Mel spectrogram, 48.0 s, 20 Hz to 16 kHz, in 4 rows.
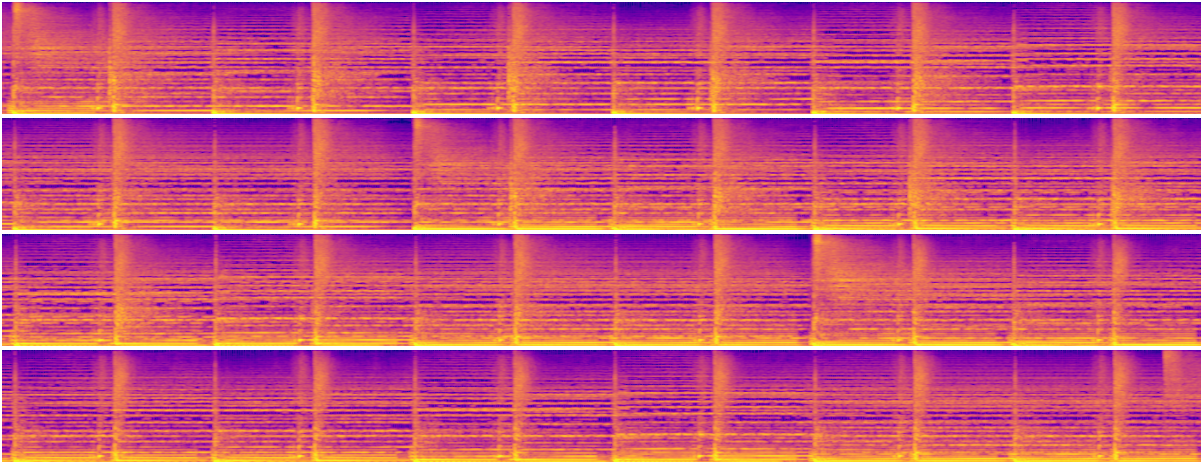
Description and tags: Loop Little Big Adventure 02
A music loop to be used in fast paced games with tons of action for creating an adrenaline rush and somewhat adaptive musical experience.
Video-Game, game, games, indiegamedev, gaming, gamedev, victory, music, videogame, loop, indiedev, battle, music-loop, war, gamedeveloping, videogames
